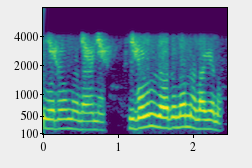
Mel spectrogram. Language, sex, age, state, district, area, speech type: Assamese, female, 30-45, Assam, Sivasagar, rural, conversation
